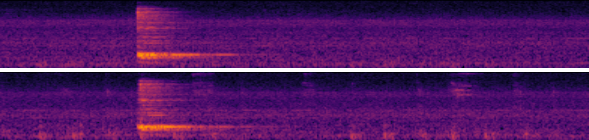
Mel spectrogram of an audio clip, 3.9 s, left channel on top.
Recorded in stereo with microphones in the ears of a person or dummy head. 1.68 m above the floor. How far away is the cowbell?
About 5 m.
